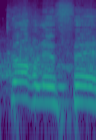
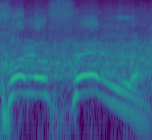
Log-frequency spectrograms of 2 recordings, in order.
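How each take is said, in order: First: The name begins with a K sound. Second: The name begins with an R sound. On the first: The speaker calls it right. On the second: The speaker calls it wrong. "avec mon Rolofel, j'étais pas du tout là en fait"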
